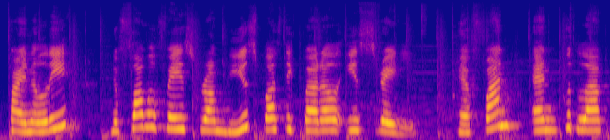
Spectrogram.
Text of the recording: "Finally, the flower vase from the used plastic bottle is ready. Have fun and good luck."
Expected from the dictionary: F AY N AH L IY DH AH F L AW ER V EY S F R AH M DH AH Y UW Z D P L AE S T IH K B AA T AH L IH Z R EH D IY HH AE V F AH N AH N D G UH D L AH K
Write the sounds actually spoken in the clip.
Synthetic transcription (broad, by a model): F AY N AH L IY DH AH F L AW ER F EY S F R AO M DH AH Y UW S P L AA S T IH K B AA T AH L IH S R EH D IY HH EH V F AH N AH N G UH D L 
